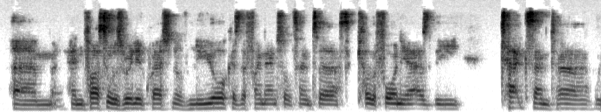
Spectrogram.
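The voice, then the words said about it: Faint London English accent. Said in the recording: “the remnants of my accent ... I'm originally from London”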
